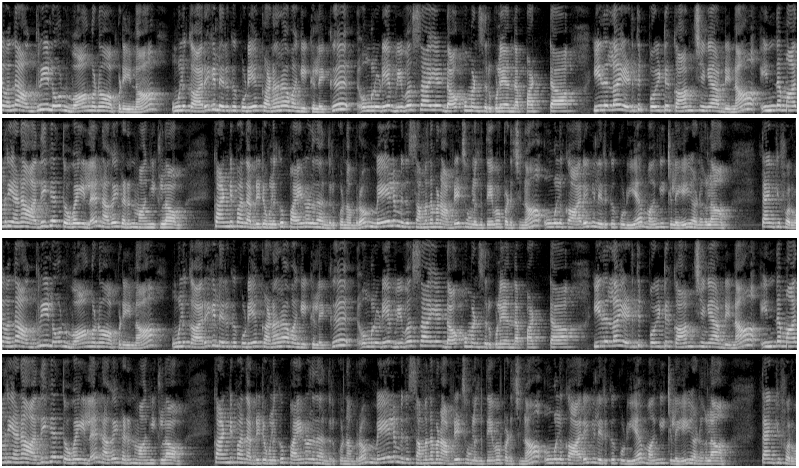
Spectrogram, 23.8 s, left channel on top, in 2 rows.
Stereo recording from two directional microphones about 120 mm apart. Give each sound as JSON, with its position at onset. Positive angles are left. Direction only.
{"t": 0.0, "sound": "a woman's voice", "side_deg": 25}
{"t": 20.1, "sound": "a woman's voice", "side_deg": 5}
